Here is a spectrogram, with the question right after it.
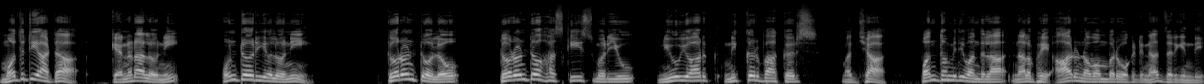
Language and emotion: Telugu, neutral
